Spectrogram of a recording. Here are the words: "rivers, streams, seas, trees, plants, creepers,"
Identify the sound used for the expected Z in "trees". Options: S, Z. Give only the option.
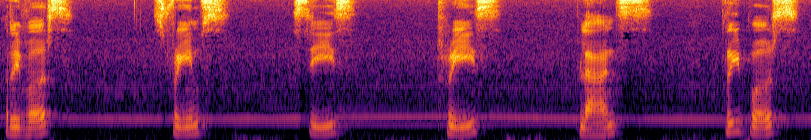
S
